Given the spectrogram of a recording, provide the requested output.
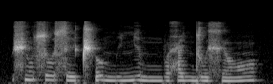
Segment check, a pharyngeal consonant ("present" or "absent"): present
